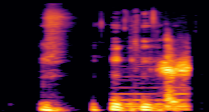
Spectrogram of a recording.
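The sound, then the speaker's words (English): A person imitates a dog with their voice, the kind of voice used to act out a dog's inner monologue: a rough, throaty bark, a short yip, then a longer growling whine that rises in pitch before cutting off. No words are spoken. “Sadly, I got lost by the guy doing your dog voice.”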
